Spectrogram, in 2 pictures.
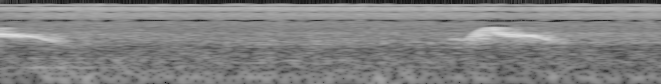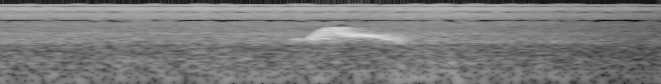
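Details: Copetón (crested bird) song recorded in Guatemala: a short, clear note that leaps up then slurs down, repeated about every two and a half seconds over a steady low rumble and hiss.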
